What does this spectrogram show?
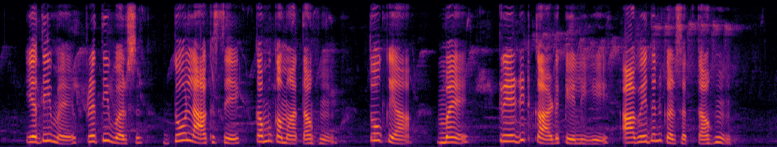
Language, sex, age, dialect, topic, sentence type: Hindi, female, 18-24, Awadhi Bundeli, banking, question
